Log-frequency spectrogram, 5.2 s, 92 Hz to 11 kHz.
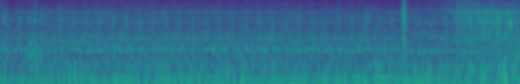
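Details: VW 1.9 TDI (ASV, 110 hp) diesel idling with a deep, uneven knock about twice a second under the clatter; traced to the bottom end, no definite cause or fix found.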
